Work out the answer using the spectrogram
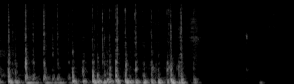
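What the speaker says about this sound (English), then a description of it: "And then start typing here." Rapid typing on a computer keyboard, a dense run of close, crisp key clicks for about two seconds, then a pause and a few scattered final keystrokes.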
